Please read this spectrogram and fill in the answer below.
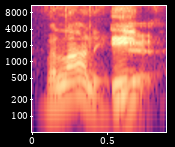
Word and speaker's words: Vellani: Vellani.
